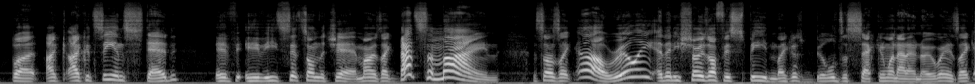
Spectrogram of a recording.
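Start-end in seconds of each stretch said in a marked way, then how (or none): 4.0-5.0 high, drawn-out Italian cartoon accent; Mario Italian accent. Voicing Mario claiming his chair. 5.8-6.5 high, teasing cartoon lilt; Sonic mock surprise. Voicing Sonic reacting to Mario.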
